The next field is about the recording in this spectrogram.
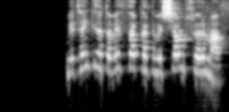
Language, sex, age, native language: Icelandic, female, 30-39, Icelandic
